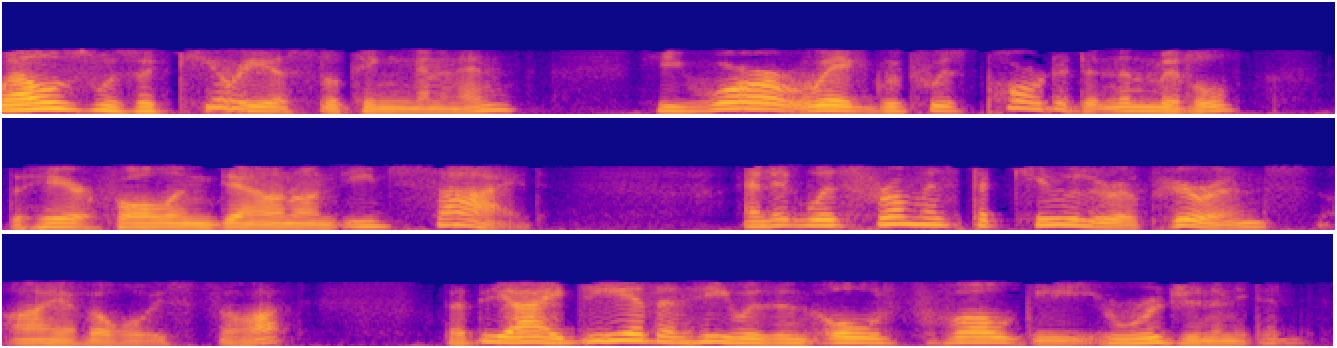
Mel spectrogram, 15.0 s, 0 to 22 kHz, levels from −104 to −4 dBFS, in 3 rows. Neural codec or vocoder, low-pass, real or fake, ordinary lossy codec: codec, 16 kHz in and 24 kHz out, 0.4 kbps, LongCat-Audio-Codec, fine tuned four codebook decoder; 3.6 kHz; fake; MP3, 24 kbps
